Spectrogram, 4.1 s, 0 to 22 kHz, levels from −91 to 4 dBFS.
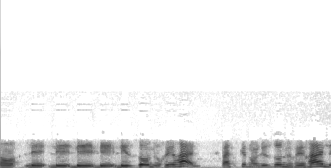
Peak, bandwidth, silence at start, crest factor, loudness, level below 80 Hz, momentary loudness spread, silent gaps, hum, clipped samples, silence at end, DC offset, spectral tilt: -2 dBFS; 3.9 kHz; 0 s; 20 dB; -22 LUFS; -54 dBFS; 9 LU; none; none; under 0.1%; 0 s; under 0.1%; -7 dB/octave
